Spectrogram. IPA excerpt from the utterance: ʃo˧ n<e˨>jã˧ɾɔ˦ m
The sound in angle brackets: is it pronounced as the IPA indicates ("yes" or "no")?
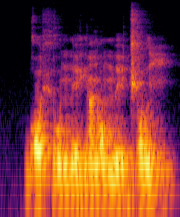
yes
